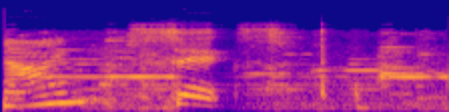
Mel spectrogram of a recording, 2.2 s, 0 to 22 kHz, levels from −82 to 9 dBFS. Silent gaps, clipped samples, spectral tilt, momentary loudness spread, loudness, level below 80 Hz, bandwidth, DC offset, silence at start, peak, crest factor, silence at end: none; under 0.1%; -1.5 dB/octave; 12 LU; -15 LUFS; -64 dBFS; 9.8 kHz; under 0.1%; 0 s; 0 dBFS; 14 dB; 0 s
